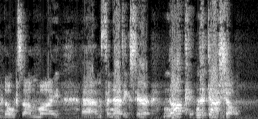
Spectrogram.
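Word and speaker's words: Knocknagashel: Knock Nagashal. How about that? Is that pronounced that right, Jill?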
